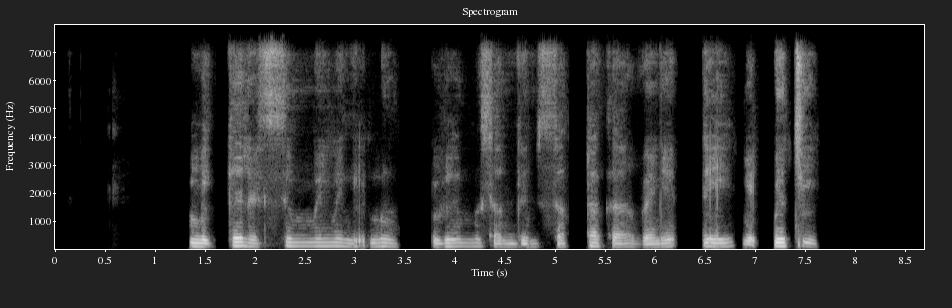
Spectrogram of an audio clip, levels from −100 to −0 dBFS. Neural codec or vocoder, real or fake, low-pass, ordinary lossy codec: codec, 44.1 kHz, 2.6 kbps, SNAC; fake; 7.2 kHz; Opus, 64 kbps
